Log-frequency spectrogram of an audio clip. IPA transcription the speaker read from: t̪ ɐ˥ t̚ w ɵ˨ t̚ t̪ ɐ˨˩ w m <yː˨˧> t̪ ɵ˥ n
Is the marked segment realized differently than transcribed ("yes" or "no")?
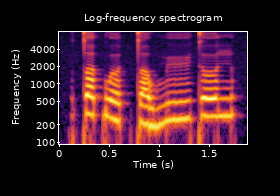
no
